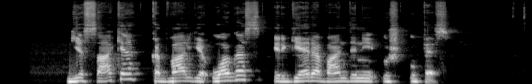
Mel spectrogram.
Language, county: Lithuanian, Vilnius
